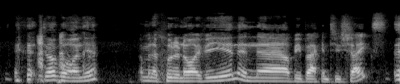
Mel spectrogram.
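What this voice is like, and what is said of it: Chipper put-on Australian accent. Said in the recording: “the Australian accent, it always sounds so chipper, even if it's the most dour of news”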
